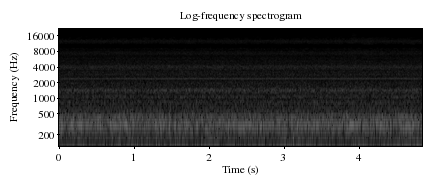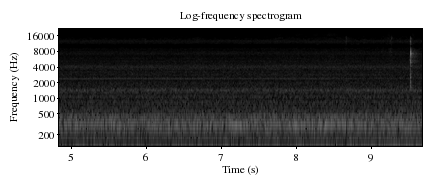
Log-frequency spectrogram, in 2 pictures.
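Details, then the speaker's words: Nakamichi DR2 cassette deck during restoration, capstan motor on the bench before oiling: a steady, loud hissing whir with a faint rough edge and no rhythm, from dry motor bearings. "Now we need to desolder this board to open motor and have possibility oil both bearings in it."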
